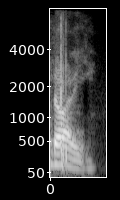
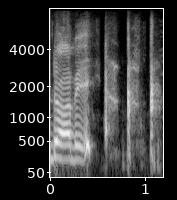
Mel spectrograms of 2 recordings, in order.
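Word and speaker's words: Dartey: Dory. Dory. D-A-R-T-E-Y. Oh, your T. I didn't hear it in your pronunciation.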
